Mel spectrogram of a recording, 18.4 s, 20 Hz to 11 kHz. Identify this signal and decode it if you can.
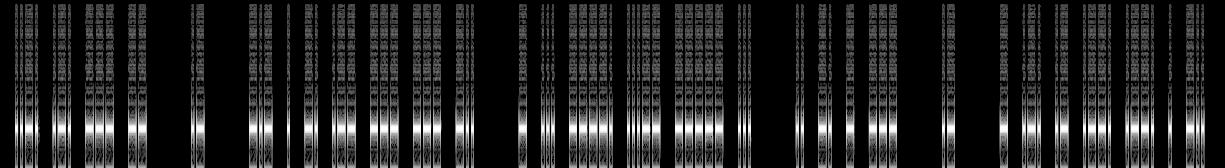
Morse code, heard as a keyed tone, about 32 wpm, spaced as for 23 wpm, 800 Hz. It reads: FROM A KENWOOD TS930S INTO A TRAPPED
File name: (spaced) / QSOs Spaced-mp3s / kc7haa @30 sp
